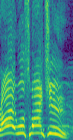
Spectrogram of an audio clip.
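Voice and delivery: slow, drawn-out shout; bold declaration. Shown as a demonstration. Preacher shows the church how to answer cancer, slow shout. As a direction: shout it slowly at the sickness like a warrior. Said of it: "You need to say to cancer".

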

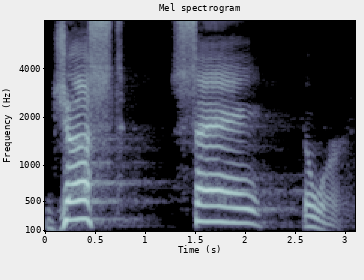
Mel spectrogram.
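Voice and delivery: "Just", "say", "the word" set apart by pauses; slow, emphatic. Shown as a demonstration. Preacher showing what great faith looks like, slow and emphatic. Preacher repeating the key verse.

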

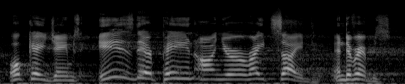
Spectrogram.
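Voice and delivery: stately phony physician greeting his patient; put-on doctor voice. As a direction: play a smooth prank-call doctor with a stage accent. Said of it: "this is Doctor Tang".

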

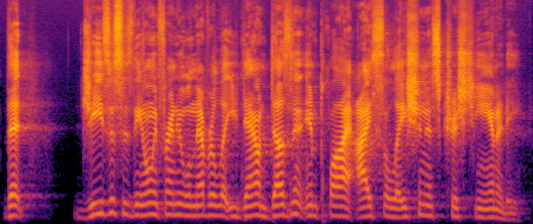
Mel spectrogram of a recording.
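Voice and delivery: usual speaking voice

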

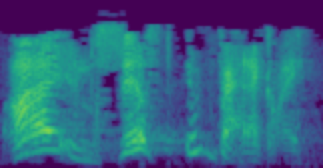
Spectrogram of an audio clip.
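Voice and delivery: loud, high, hammed-up insistence; emphatic. Peter vowing loyalty to Jesus, hammed-up and emphatic. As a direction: declare it at full force as a mock boast. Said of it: "How do you say anything more strong".

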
